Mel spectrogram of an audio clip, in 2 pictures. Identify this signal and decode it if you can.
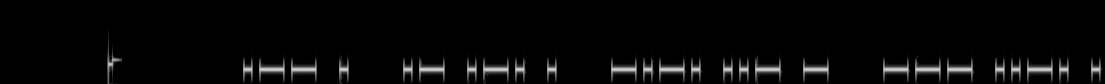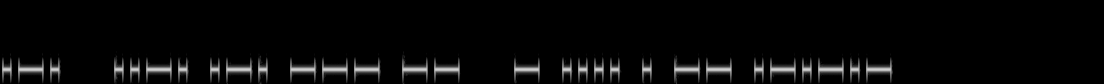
Morse code, heard as a keyed tone, about 15 wpm, 700 Hz. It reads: WE ARE CUT OFF FROM THEM.
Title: Sentences from Top 1000 Words - Review Part 1 - 15wpm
